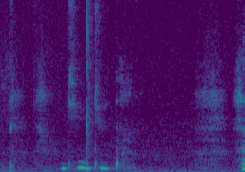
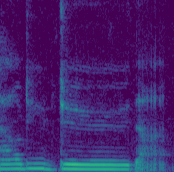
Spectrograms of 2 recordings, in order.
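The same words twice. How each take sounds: First: Whispered, slow, questioning; mouthed question. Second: Said in the usual way. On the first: Shown as a demonstration. Teacher mouthing question with questioning face, whispered. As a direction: breathe it silently, asking. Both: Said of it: "you see my face".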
